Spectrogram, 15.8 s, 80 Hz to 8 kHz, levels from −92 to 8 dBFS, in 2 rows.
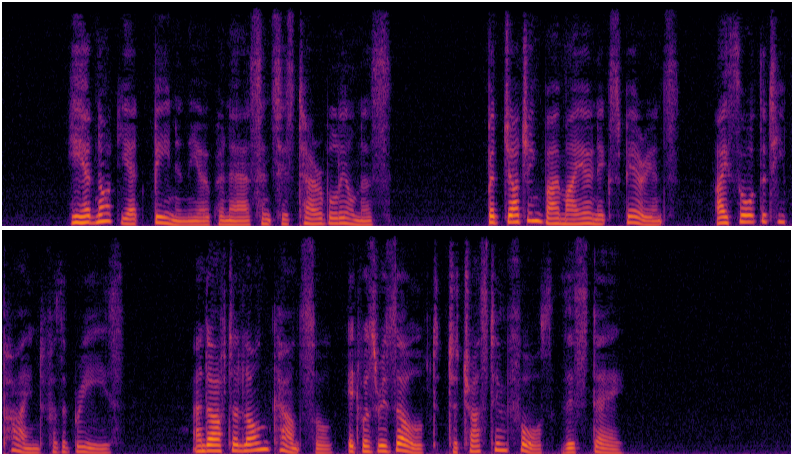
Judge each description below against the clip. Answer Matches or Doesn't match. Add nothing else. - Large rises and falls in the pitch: Matches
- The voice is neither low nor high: Matches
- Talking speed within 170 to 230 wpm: Doesn't match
